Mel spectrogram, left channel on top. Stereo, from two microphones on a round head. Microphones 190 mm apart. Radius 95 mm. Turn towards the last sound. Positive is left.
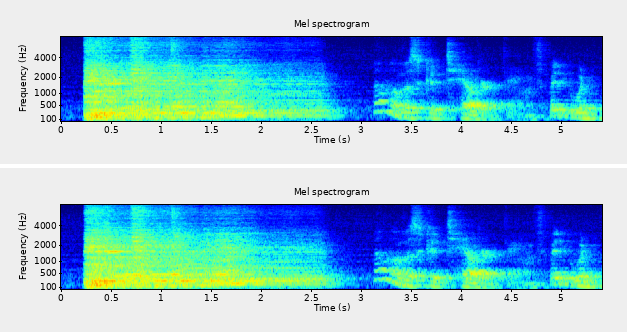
turn(degrees=65)  # may be behind; listen again after turning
